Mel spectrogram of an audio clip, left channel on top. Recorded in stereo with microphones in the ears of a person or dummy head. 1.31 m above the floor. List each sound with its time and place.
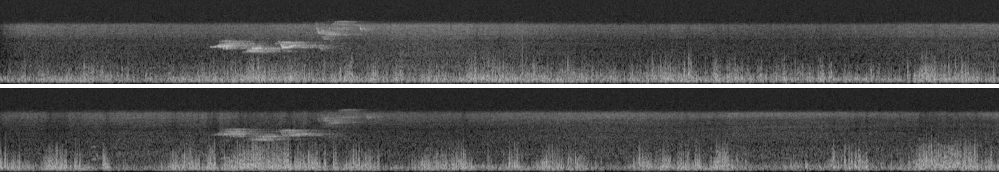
2.1 s a bird: 60° left (ahead or behind), 6 m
